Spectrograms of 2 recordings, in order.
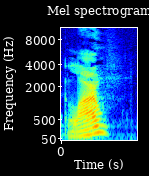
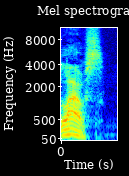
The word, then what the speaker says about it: Laos: And teams have now fly to Luang Prabang in Laos. See, everyone was saying it Laos.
